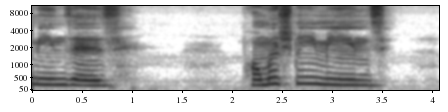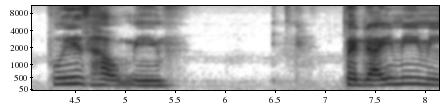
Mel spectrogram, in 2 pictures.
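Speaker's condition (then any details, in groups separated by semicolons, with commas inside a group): Cerebral palsy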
